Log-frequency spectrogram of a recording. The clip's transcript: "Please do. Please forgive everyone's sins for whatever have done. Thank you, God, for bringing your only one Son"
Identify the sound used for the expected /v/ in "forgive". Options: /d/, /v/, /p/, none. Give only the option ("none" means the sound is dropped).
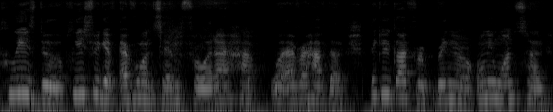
/v/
